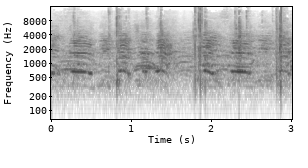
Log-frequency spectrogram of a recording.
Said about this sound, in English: They were led willingly into a waiting van as the rest of the crowd cheered them on.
